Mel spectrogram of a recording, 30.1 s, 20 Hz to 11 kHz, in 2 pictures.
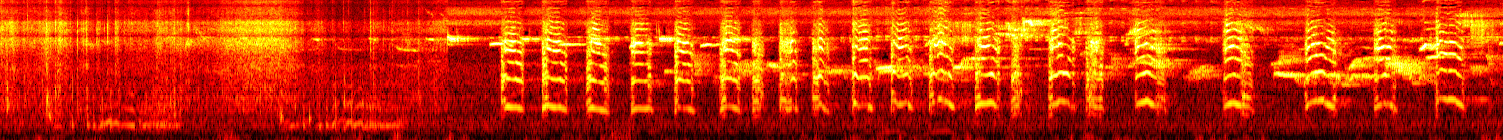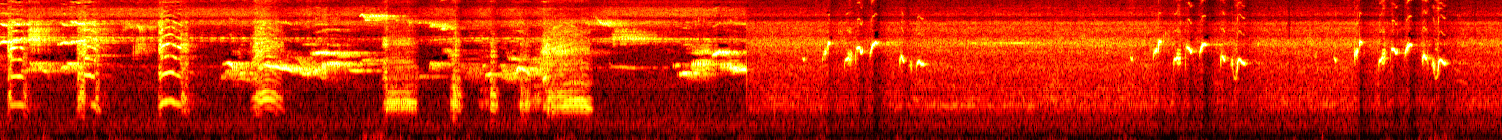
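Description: A run of bird calls. It opens with a few seconds of pigeons cooing, then about 18 seconds of geese honking in quick, repeated calls. In the last several seconds come short, scattered chirps from a small songbird.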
